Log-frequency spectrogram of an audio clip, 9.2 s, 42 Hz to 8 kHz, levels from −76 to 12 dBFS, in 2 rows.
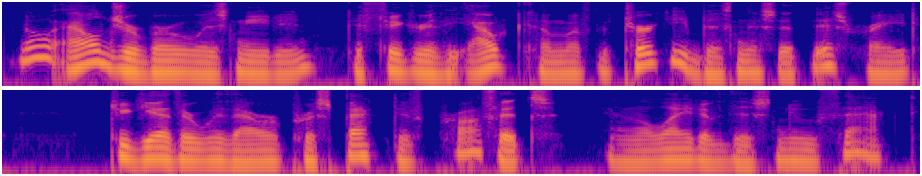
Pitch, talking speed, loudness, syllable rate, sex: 110 Hz, 175 wpm, -19 LUFS, 5.3 syllables/s, male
